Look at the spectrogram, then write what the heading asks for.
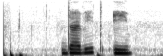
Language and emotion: Russian, neutral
